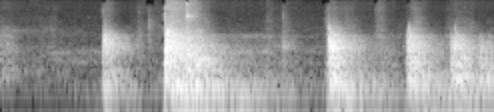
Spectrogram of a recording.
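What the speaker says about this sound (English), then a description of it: "There's the divider door." A wooden divider door in a rebuilt goat shelter bangs and knocks several times, with a louder slam near the start and a few shorter thuds after, close by and alone.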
